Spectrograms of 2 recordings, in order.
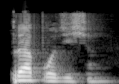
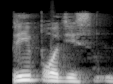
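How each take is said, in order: First: The first syllable sounds like 'pruh'. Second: The first syllable sounds like 'pree'. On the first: The speaker calls it right. "प्रा, क्या पढ़ना है?" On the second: The speaker calls it wrong. "गलत पढ़ता है।"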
